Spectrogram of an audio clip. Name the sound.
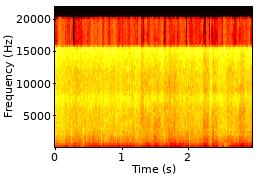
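crab frying in oil in a wok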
